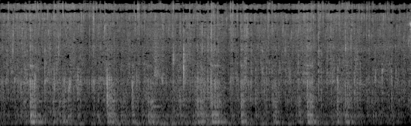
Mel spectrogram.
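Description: Thick curry sauce simmering in a stainless steel pot while a spatula stirs through it: wet, sloppy stirring strokes with soft scrapes and knocks against the pot, coming irregularly about every second. The sauce is being reduced over a lowered flame.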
